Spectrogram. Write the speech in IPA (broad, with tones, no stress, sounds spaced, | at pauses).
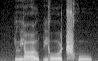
l j ɑ˧˥ ʊ̯ p j o˧˥ ʊ̯ ʈ͡ʂʰ u˥˩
